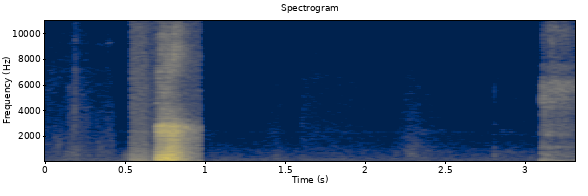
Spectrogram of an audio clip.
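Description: A loud, close fart bursts out for about half a second with a rough, buzzy texture, followed by near silence until another short noisy burst cuts in at the very end.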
